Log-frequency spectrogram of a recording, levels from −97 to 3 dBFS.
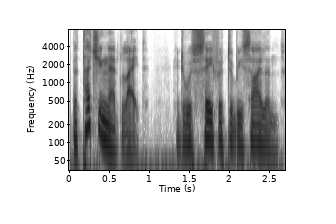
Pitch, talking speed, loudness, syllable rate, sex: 95 Hz, 220 wpm, -18 LUFS, 5.6 syllables/s, male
